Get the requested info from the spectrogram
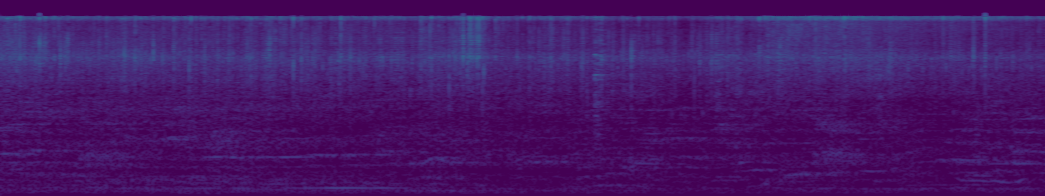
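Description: Masala-stuffed brinjals sizzling in oil on a flat iron tawa while they are turned over with metal tongs.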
